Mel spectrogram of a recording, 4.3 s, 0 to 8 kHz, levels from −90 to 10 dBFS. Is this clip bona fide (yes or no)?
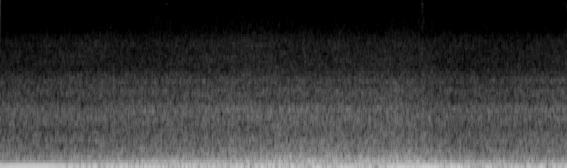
yes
